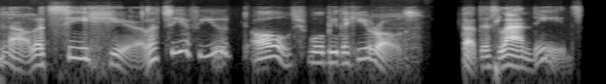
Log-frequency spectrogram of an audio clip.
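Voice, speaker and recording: Cackling in a put-on character voice, a man speaks high-pitched at a fairly slow pace. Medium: actual play. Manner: slow, musing, cackling.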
